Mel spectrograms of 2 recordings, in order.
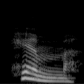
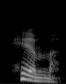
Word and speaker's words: hymn: time hygiene that's right him him him can you tell the n on the end of this word is silent say it with me him again him yes repeat once more hym well done a hymn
